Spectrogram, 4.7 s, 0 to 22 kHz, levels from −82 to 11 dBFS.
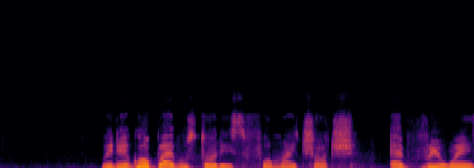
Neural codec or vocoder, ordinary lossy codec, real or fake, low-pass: codec, 16 kHz, 6 kbps, DAC; Opus, 32 kbps; fake; 7.2 kHz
